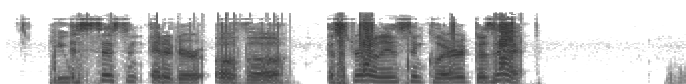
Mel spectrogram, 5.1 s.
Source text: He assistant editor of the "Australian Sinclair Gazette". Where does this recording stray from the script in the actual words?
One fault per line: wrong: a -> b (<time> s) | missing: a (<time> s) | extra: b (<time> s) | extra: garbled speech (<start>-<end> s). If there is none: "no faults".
no faults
